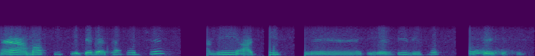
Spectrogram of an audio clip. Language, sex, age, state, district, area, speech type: Bengali, female, 45-60, West Bengal, Birbhum, urban, conversation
